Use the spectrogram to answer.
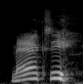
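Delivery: high, loud call for the dog. Real, not acted. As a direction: call the dog across the house. Calling the dog.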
